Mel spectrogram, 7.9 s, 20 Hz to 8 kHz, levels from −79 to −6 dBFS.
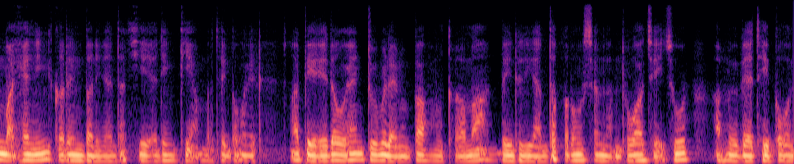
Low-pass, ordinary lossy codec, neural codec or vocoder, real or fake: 7.2 kHz; none; codec, 16 kHz, 0.5 kbps, FunCodec, trained on Chinese and English, 25 frames a second; fake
